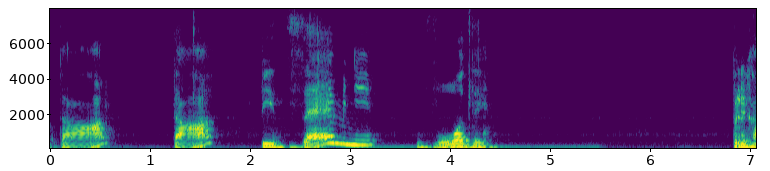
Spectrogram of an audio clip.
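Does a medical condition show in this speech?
No.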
